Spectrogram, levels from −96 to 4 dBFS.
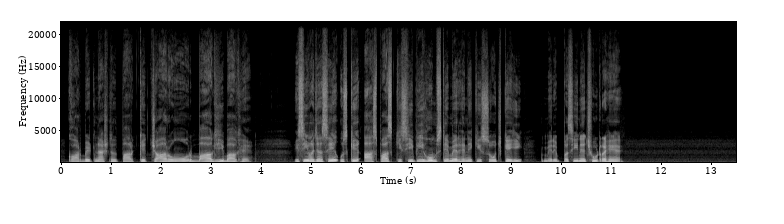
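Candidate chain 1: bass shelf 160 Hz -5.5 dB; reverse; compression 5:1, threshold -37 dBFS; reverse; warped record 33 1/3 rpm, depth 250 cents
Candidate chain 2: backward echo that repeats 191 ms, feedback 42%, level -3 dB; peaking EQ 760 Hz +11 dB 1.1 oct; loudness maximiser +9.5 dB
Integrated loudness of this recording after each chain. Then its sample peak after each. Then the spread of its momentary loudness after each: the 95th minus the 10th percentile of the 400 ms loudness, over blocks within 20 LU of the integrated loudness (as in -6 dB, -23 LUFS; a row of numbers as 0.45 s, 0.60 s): -40.0 LUFS, -14.0 LUFS; -24.5 dBFS, -1.0 dBFS; 5 LU, 10 LU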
